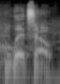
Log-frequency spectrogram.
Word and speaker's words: Blitzo: Up next, we have the show's main demon, Blitzo. The O is silent.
